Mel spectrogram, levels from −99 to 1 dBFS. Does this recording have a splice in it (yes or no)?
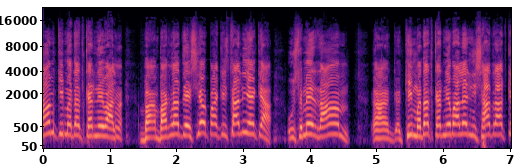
yes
